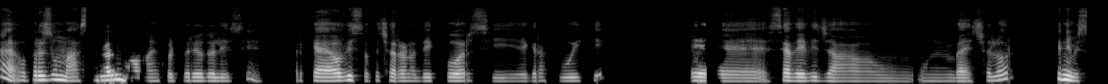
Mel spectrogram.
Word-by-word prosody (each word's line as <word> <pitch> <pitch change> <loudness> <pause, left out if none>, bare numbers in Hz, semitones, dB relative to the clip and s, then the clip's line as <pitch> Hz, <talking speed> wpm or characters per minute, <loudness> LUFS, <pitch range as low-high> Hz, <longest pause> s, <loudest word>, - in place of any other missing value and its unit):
Eh, 290 - +2
ho 185 - -5
preso 205 +4 +4
un 215 - +7
master 185 +2 0
al 205 - +9
MOMA 160 -7 +2
in 165 - -11
quel 165 0 -8
periodo 170 0 -1
lì, 160 0 -3
sì, 210 - -14 0.3
perché 170 -1 +1
ho 175 +1 +6
visto 195 -2 0
che 185 - -15
c'erano 165 -2 -4
dei 165 0 -6
corsi 160 -2 -3
gratuiti 165 - -9 0.9
e 155 -4 -1
se 175 +4 -1
avevi 170 0 +2
già 155 -1 -7
u 145 -1 -15
un 155 0 -15
bachelor, 175 - -3 0.4
quindi 225 -6 +8
mi 165 - -2
sono - - -17
165 Hz, 160 wpm, -19 LUFS, 155-180 Hz, 0.9 s, al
